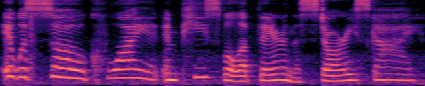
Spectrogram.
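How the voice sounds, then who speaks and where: A woman reading a picture book aloud to children expressively, in a teacherly way, pausing for young listeners. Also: fairly high pitch, animated, darkish tone.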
